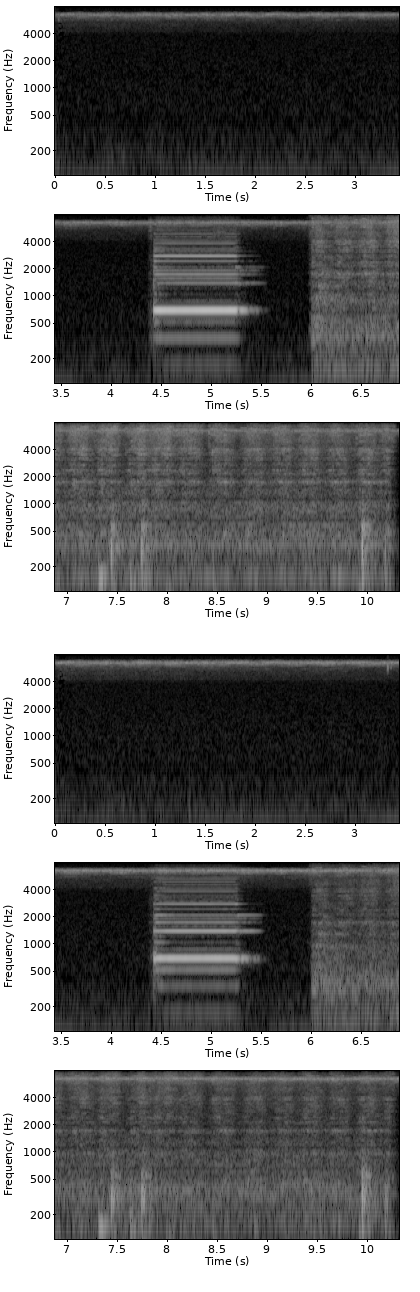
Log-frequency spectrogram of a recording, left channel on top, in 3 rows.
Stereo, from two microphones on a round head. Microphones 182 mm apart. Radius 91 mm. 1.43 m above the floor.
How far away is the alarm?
About 4 m.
